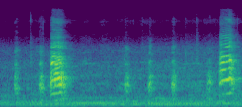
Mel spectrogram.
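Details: Hen cackling after laying an egg: soft short clucks repeated at intervals, broken by two loud harsh squawks, with a low background hum.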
